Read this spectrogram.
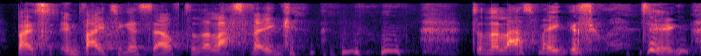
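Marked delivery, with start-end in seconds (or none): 2.8-5.2 laughing. Real, not acted. Giggling at a story.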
